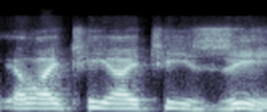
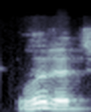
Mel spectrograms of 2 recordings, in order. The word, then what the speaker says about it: Lititz: of litus pennsylvania um lit it's uh early l-i-t-i-t-z you see the spelling there early spelling was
